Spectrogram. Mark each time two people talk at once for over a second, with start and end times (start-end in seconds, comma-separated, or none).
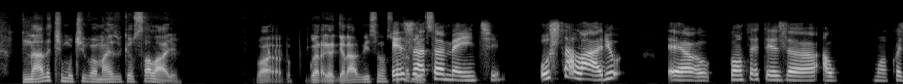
none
